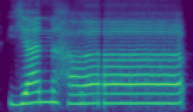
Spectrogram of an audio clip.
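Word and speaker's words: يَنْهَ: And ha, like we saw, is one of the throat letters. So we're going to again pronounce this noon with a clear noon sound, okay? Yanha.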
